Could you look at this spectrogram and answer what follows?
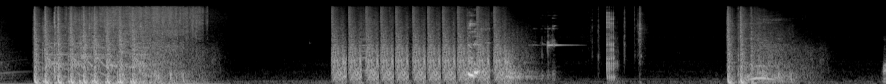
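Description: Bursts of rapid automatic gunfire from a video game, three long volleys separated by short pauses, loud and close, with a few single sharp shots between.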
